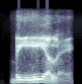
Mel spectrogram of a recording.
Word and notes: biyearly: British English

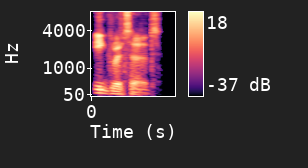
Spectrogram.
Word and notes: aegrotat: British English

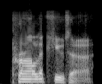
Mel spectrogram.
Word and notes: prolocutor: British English

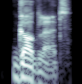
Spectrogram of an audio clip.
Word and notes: goglet: British English

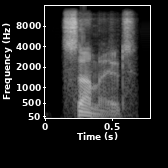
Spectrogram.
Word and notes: summit: British English

